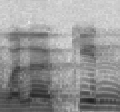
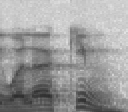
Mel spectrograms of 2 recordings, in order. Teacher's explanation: bukan walakin jadi walakim terus masuk ke dalam mim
